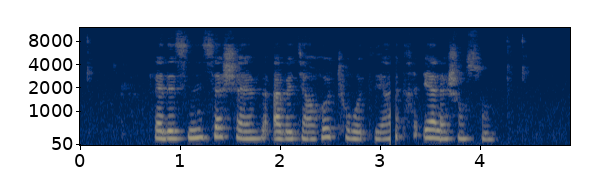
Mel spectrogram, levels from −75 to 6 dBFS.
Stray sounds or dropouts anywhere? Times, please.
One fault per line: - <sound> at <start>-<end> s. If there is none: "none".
- dropout at 3.1-3.2 s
